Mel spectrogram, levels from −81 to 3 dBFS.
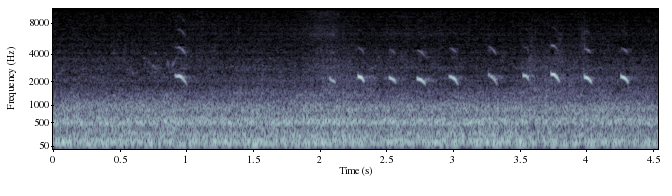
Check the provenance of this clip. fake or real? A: real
